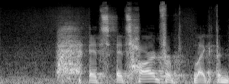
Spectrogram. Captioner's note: sighs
